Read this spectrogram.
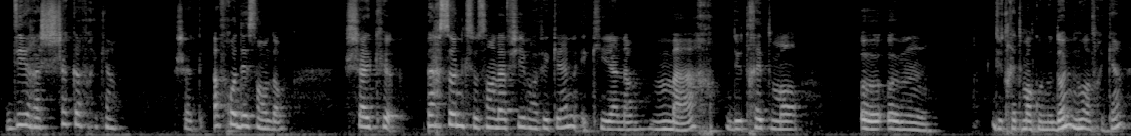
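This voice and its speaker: A woman, a Kinyarwanda speaker, hosting her own channel and talking earnestly to camera, pausing often with fillers. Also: medium pitch, a little mellow. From Rwanda. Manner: earnest, hesitant with frequent fillers. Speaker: YouTube channel host. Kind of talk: casual talk to camera.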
